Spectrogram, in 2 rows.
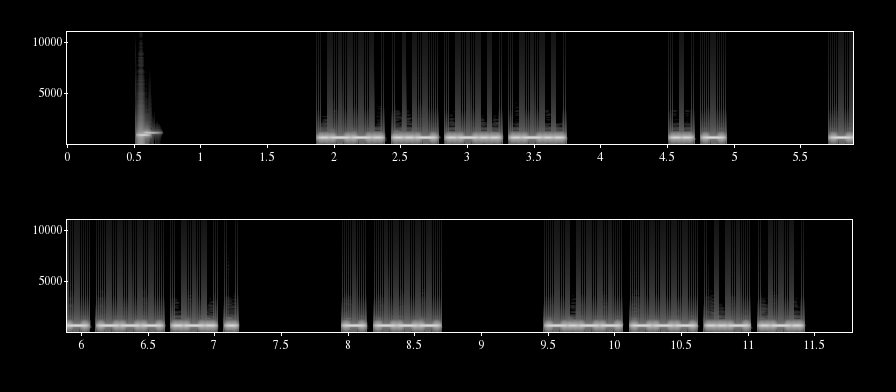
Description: Morse code, heard as a keyed tone, about 30 wpm, 700 Hz. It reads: PULL IT MORE TO YOUR
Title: 3x Word-Spacing - Sentences from Top 400 Words - 30wpm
